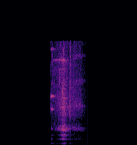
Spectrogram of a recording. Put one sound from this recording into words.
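A short soft electronic chime sounds.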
